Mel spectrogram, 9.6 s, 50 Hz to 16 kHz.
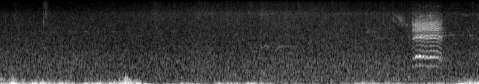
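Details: Among sheep and lambs grazing in a field in spring 2020, one short quavering baa comes near the end after several seconds of gusty, rumbling wind.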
